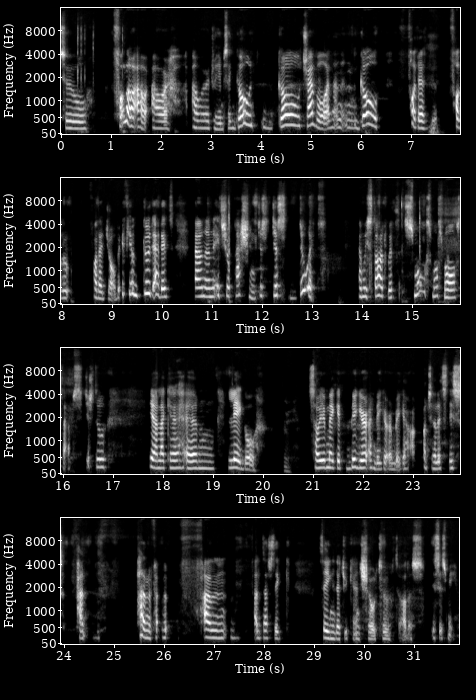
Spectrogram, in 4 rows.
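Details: Adult woman who stutters, attending youth meetings for people who stutter since 1995; part-word and whole-word repetitions; stuttering.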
